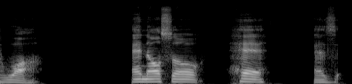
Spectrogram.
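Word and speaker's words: は: Certain particles in Japanese change their pronunciation depending on usage as a particle or as an ordinary pronunciation character. Such is the case with ha as wa, and also he as e.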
